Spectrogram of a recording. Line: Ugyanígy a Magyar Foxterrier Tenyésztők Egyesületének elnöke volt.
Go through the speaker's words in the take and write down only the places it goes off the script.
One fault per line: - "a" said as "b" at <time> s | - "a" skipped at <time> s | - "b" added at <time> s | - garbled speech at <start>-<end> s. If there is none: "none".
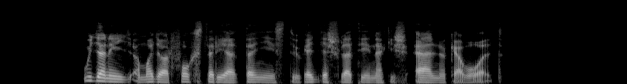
- "is" added at 3.9 s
